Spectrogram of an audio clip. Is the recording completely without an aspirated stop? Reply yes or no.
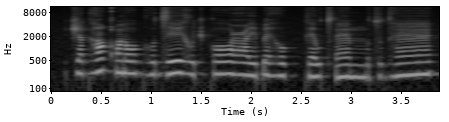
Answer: yes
